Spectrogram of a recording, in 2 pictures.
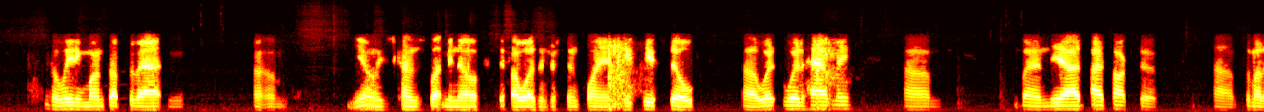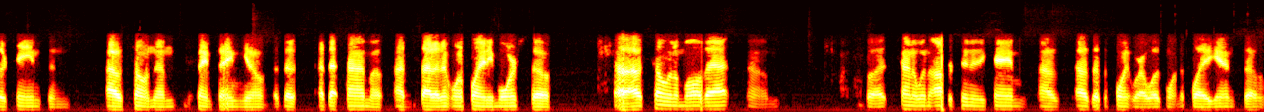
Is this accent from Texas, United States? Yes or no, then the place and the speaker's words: yes; Plano, Texas, United States; I'm living back in Plano right now, my hometown, just north of Dallas.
